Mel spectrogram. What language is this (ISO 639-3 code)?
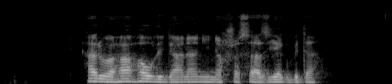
ckb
